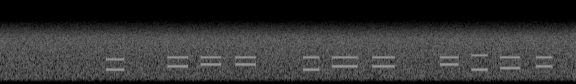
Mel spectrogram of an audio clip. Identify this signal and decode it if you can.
DTMF, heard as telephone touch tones, dialled by hand, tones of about 210 ms, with radio hiss and a squelch burst at the end. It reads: 1 800 288 0358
